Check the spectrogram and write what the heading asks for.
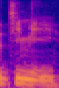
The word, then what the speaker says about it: Jimmy: Do you like Jimu or Jimmy? It's a Jimmy.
